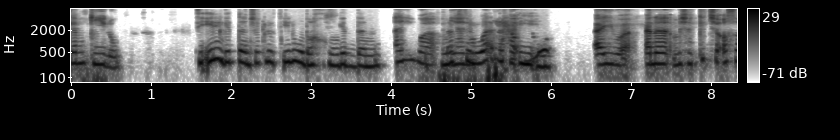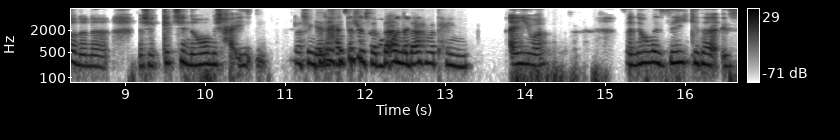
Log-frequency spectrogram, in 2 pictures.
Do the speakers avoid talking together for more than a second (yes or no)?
no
